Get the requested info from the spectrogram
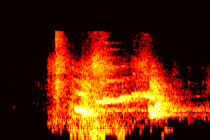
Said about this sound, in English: That's the oven door opening. There we go.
